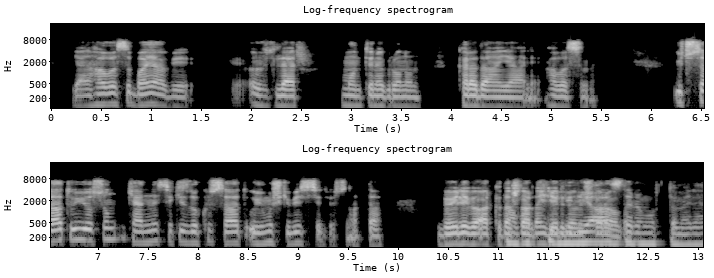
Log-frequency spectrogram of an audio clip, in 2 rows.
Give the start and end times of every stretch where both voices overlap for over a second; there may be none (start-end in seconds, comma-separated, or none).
11.1-12.4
